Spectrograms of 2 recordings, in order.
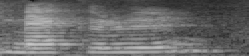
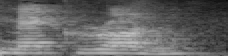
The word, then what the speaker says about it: macaron: Minty macaroon from Petite Rouge. It's actually called minty macaron.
